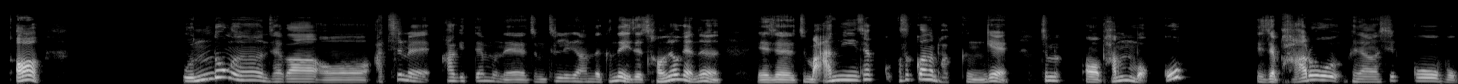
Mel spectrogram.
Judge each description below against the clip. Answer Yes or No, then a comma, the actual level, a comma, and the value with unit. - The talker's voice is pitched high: No, medium, 155 Hz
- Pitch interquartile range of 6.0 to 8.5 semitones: Yes, wide, 7.9 semitones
